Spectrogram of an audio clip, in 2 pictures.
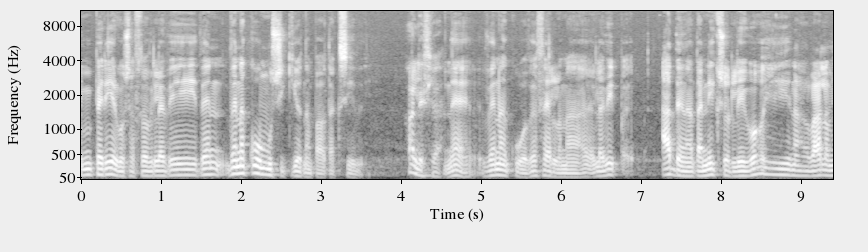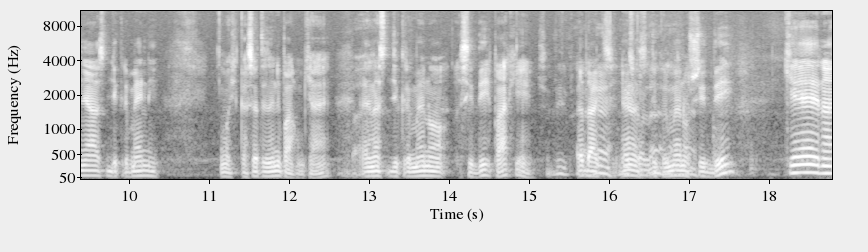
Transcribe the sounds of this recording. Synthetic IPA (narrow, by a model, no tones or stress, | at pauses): ime̞pe̞ɾieɾɣo̞sɐft̪o̞ðilɐðiðenðe̞nɐkuo̞musicio̞t̪ɐmpɐ̰o̞̰t̪ɐksḭðḭ | ɐliθçɐne̞ðe̞nɐkuoðe̞θe̞lo̞nɐðḭlɐði | ɐnd̪enɐt̪ɐnikso̞liɣo̞inɐvɐlo̞mɲɐsiɲɟe̞kɾime̞ni | o̞çi̥kɐse̞t̪e̞zðe̞nipɐ̰ɾxumpçɐ̰eḛnɐsiɲɟe̞kɾime̞no̞sid̪iːpɐɾçḭend̪ɐksienɐsiɲɟe̞kɾime̞no̞sid̪i | ce̞nɐ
